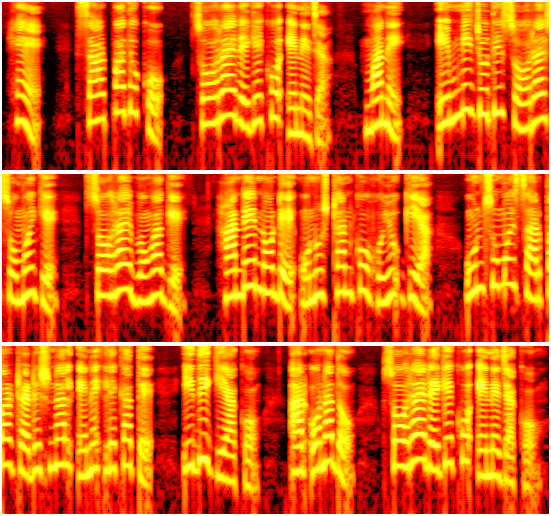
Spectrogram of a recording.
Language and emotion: Santali, neutral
